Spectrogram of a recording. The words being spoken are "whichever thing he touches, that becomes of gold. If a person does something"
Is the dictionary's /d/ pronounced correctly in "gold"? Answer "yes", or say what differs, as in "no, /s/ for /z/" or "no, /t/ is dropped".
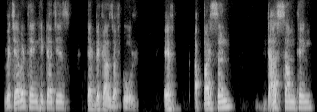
no, /d/ is dropped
